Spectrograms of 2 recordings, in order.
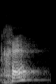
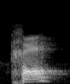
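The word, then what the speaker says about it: très: e Bian significa bem e é importante ter atenção a letra s no final da palavra ré que é muda Ok e aquele e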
